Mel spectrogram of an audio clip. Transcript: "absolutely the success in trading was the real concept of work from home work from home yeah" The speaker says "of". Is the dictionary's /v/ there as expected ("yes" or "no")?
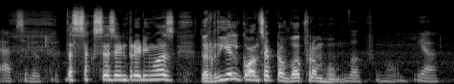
yes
